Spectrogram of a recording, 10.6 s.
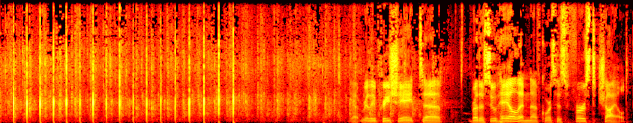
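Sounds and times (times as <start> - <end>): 
small audience applause: 0.0 - 7.4
speech: 5.9 - 10.5.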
